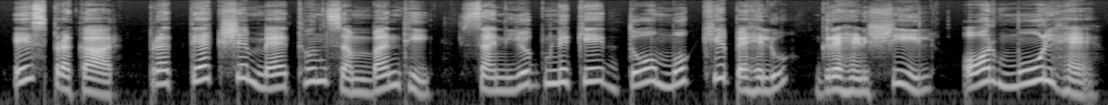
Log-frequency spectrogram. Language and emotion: Hindi, neutral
